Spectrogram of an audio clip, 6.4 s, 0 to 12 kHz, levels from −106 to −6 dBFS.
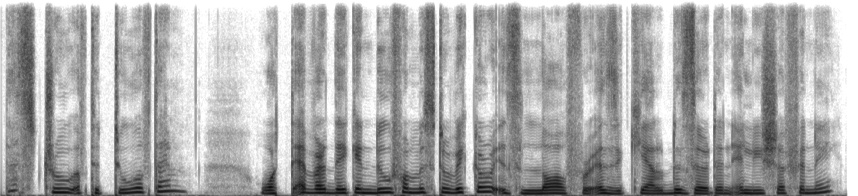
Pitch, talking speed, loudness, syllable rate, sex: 215 Hz, 195 wpm, -18 LUFS, 5.6 syllables/s, female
